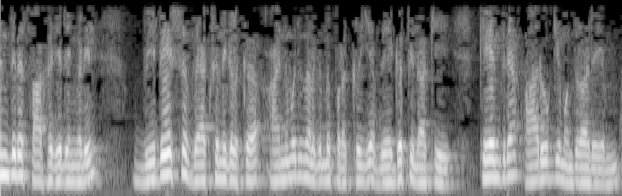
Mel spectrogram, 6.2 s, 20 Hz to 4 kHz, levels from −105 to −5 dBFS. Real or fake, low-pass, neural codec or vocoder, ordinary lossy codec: real; 3.6 kHz; none; none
